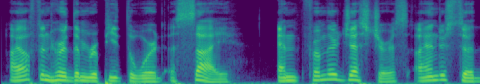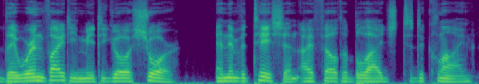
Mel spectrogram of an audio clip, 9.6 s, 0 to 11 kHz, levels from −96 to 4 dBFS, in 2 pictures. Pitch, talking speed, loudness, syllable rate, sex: 130 Hz, 175 wpm, -19 LUFS, 5.5 syllables/s, male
